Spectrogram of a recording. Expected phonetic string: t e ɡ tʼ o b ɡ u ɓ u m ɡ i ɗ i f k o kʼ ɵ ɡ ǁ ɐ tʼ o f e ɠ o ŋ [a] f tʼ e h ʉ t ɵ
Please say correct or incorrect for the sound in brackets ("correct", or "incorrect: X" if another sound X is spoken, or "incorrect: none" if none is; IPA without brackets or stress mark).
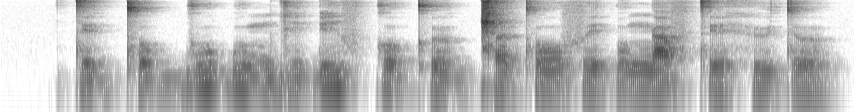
correct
